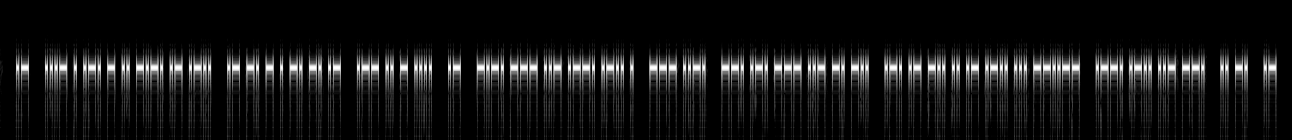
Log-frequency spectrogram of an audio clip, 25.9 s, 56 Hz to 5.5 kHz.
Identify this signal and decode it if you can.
Morse code, heard as a keyed tone, about 25 wpm, 600 Hz. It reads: A VERTICAL ANTENNA WITH A COUPLE OF GROUND RADIALS, PLUG IN A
